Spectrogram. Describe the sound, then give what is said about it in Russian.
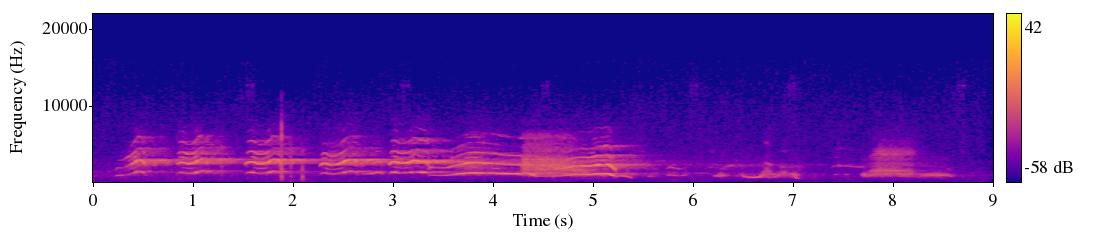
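A tawny owl gives a run of shrill, nasal, wheezy calls in quick repeated bursts, rising into a wavering screech and ending with a final harsh cry, with no talking. “в этом выпуске, я все равно хочу поставить голос серой неясности, потому что это часто встречающийся голос, и его легко запомнить.”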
